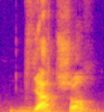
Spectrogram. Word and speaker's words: ghiaccio: But if you hear me say ghiaccio, ghiaccio, it's a strange word. It sounds ugly to me as well. So it's ghi, imagine like Indian butter, ghi, a, cho, ghiaccio, ghiaccio.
